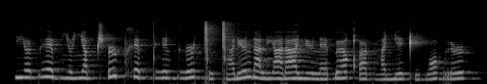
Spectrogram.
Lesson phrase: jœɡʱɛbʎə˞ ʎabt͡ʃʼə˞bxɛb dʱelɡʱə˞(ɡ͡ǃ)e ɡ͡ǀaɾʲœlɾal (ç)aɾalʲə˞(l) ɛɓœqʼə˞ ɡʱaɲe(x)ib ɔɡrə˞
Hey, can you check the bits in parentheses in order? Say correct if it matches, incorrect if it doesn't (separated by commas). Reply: incorrect, incorrect, correct, incorrect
